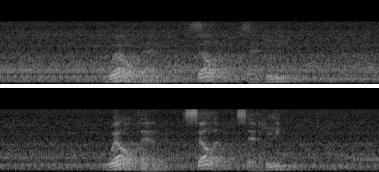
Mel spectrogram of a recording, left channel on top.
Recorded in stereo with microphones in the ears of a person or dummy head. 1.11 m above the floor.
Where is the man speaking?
65° right (ahead or behind), 3.5 m.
